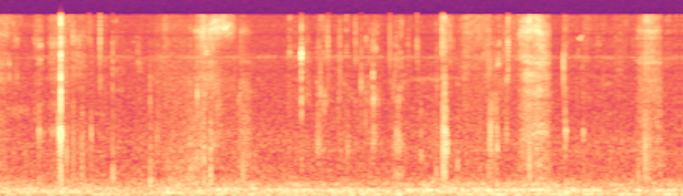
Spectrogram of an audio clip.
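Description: French bulldog mouthing and chewing a cloth: faint scattered clicks and soft rustles, with one sharper click under a second in.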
